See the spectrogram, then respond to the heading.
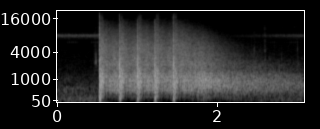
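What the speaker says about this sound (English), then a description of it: "And then with the Ruger, just we're going to shoot 5 rounds fast." Five rapid pistol shots from a Ruger LCP Max, sharp loud cracks in quick succession with a ringing tail fading afterward.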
